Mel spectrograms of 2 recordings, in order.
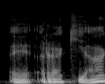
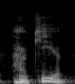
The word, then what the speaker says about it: raquiá: E essa palavra, raquiá, que você por alguma razão pronuncia raquia, essa essa palavra, ela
